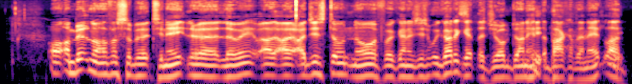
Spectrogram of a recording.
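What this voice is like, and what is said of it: Impression of Dylan McGowan. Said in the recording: “Hit us with the accent. ... I was Dylan McGowan.”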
